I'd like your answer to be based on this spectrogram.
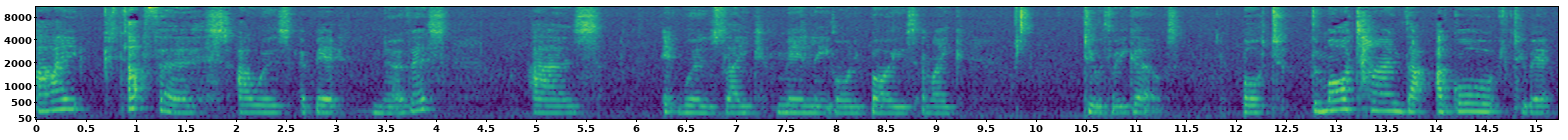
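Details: Secondary-school-age girl who stammers and attends a speech therapy group for children who stammer; stammering.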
